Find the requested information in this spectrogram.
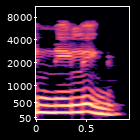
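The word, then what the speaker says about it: kneeling: और जी को ग पढ़ना है यानी कि नीलिंग क्या पढ़ेंगे इसको नीलिंग नीलिंग का मतलब होता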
